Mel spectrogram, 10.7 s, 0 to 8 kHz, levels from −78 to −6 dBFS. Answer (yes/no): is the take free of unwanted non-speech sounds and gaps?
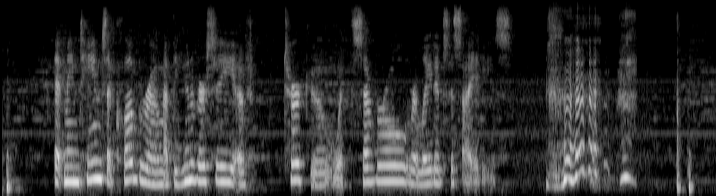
no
